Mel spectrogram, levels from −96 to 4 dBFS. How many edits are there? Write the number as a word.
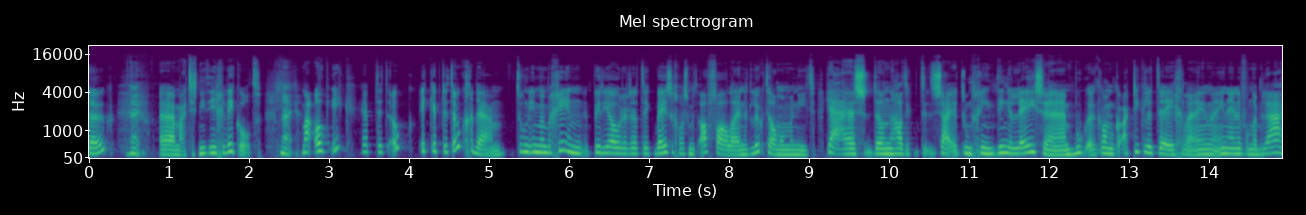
one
